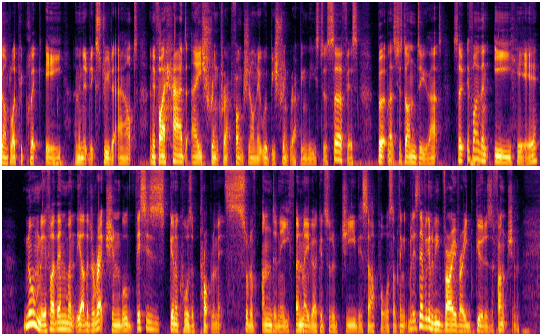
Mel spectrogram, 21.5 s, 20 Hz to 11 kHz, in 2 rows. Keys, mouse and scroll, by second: 1.0 e, 2.7 click, 3.2 middle click, 7.7 ctrl+z, 9.3 e, 14.1 click, 14.5 middle click, 15.6-16.6 scroll up 1, 16.6 Escape, 16.7 g, 18.6 click, 18.8 middle click, 19.9 ctrl+z, 20.3 scroll down 1.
